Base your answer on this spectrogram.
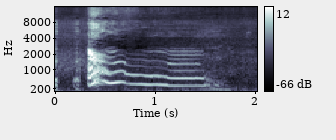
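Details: Husky, woken while being groomed and play-fighting, gives a sudden loud yelp that slides into a long, steady, slightly falling howl, rich in harmonics and lasting over a second before fading.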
